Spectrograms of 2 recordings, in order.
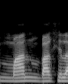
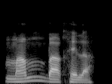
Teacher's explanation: দেখেন এখানে নুন সাকিনের পরে বা এসছে, ওই জন্য করে এই নুনকে বাদ দিয়ে ছোট্ট মতো একটা মিম লেখা থাকে এখানে, এই মিমকে পড়তে হয়, মাম বা খেলা পড়তে হয়, এর নাম ইকলাব।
